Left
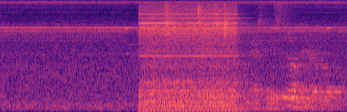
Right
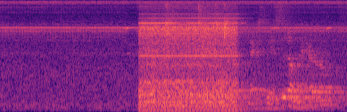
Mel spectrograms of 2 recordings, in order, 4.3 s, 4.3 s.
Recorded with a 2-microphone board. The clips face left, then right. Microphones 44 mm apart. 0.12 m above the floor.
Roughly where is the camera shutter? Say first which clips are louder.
Right 2 dB; right.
